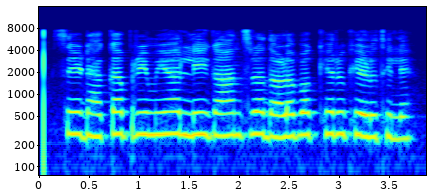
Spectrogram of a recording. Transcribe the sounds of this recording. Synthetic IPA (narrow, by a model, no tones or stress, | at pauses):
seɖʱakapɾimijɔɾliɡansɾɔd̪ɔɭɔpɔkʰːjɔɾũkʰeɭut̪ʰile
